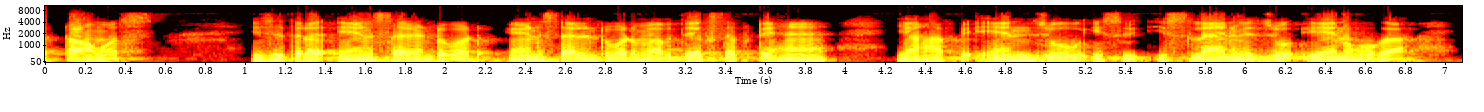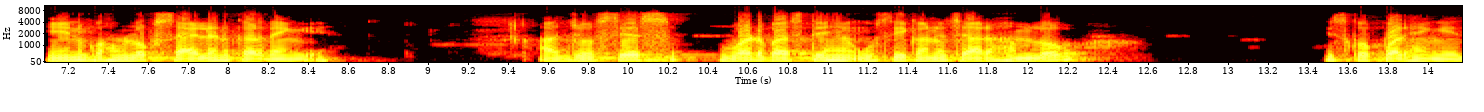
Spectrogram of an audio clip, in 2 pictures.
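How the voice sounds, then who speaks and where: A man teaching a lesson, slowly and patiently spelling out words letter by letter. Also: mid-range voice, darkish tone. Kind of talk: classroom lesson explaining English words in Hindi. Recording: dull lo-fi recording.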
